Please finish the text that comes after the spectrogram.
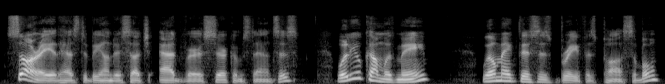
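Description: A man voicing a politely menacing male boss in an audiobook, indulgent and condescending, with drawn-out, mock-courteous phrasing. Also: on the low side, big pitch swings, a bit bright, dry recording, studio quality. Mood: polite menace, annoyed. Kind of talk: audiobook character acting.

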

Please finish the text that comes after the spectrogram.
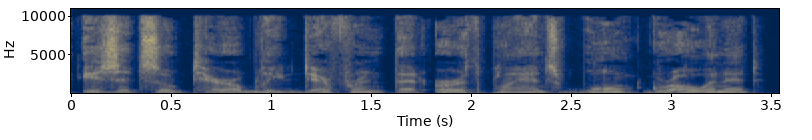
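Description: Narrator as a cocky male settler, very husky, animated, folksy, argumentative, close dry audiobook sound. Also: fairly low pitch, normal speed, dry recording, voice pushed up. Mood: confrontational. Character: gruff, hot-headed, cocky male settler and hunter. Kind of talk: audiobook character dialogue.

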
